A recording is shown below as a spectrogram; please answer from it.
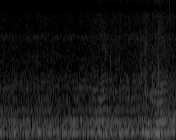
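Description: Honey bees buzzing densely around their hives, a continuous close swarm hum with individual bees droning past, no voices.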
